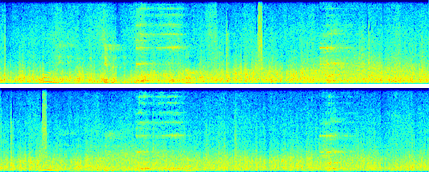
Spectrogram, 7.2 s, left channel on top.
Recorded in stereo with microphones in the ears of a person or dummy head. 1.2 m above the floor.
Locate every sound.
0.5 s a man speaking: 25° left (ahead or behind), 0.9 m
2.3 s dishes clattering: 5° left (ahead or behind), 10 m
